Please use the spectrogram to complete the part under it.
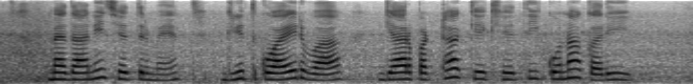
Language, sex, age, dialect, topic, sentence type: Maithili, female, 18-24, Southern/Standard, agriculture, question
